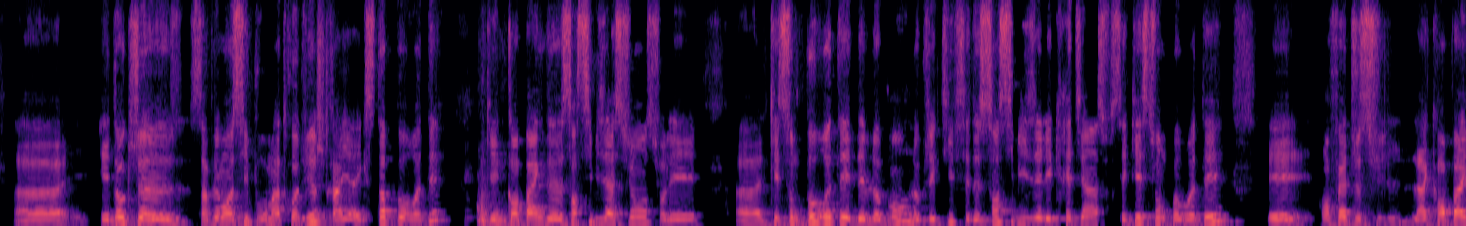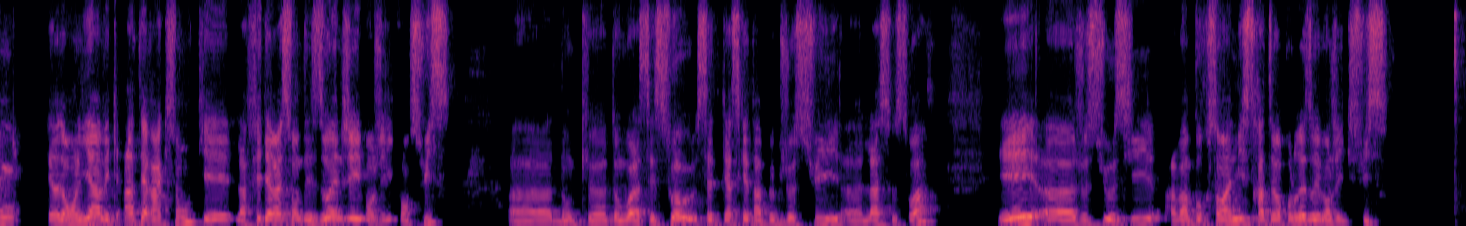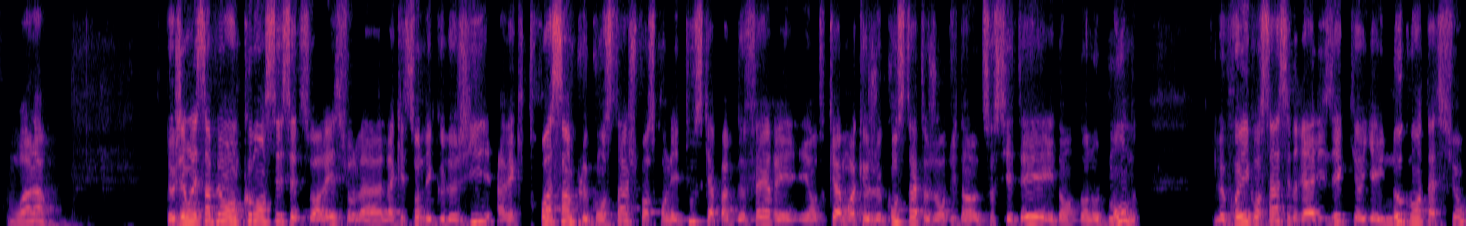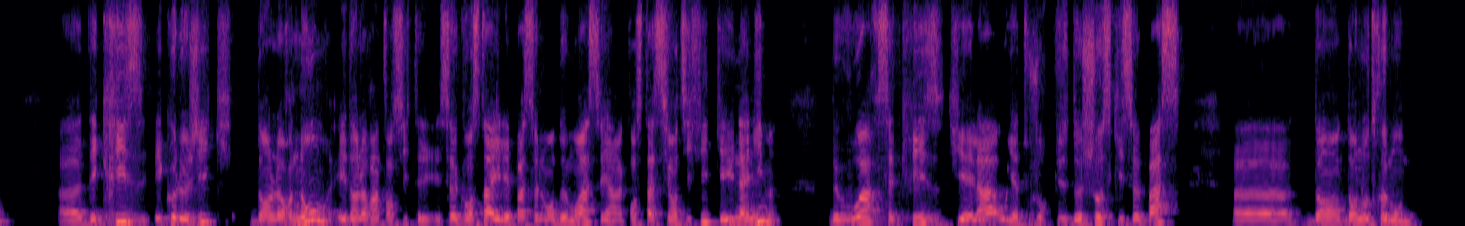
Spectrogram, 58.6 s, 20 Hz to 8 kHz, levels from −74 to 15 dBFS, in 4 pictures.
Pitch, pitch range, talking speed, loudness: 165 Hz, 145-195 Hz, 200 wpm, -23 LUFS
